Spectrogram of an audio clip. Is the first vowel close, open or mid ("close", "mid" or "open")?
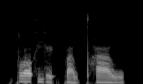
mid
